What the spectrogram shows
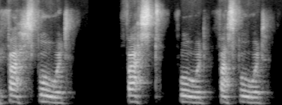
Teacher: It's as if they're fast forwarding over that T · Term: elision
